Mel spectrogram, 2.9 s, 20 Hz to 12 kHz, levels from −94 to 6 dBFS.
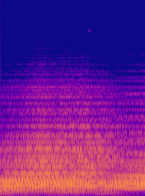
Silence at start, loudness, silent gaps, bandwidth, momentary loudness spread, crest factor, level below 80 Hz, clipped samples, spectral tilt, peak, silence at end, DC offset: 0 s; -26 LUFS; none; 3.4 kHz; 4 LU; 12 dB; -70 dBFS; under 0.1%; -12 dB/octave; -14 dBFS; 0 s; under 0.1%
